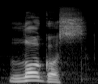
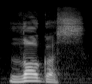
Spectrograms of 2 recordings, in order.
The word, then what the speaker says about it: logos: This is our accent, which means that we will need to stress this letter, this syllable as we read it.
